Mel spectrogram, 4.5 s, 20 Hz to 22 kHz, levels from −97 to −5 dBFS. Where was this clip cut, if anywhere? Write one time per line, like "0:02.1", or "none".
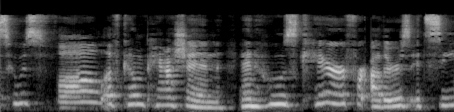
0:02.3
